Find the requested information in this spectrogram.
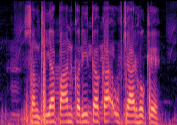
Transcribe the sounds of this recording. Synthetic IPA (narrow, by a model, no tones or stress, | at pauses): səŋkʰijapankəɾit̪əkaupt͡ʃaɾɦokʰe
